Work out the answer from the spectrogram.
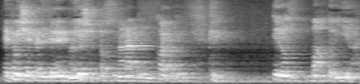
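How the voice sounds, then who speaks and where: A man's voice: a little high, brisk, fairly bright tone, recorded from a distance. A man performing a colloquial first-person dramatic monologue for radio theatre. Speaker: stage actor performing a monologue. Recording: very echoey room, off-mic, faint noise.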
